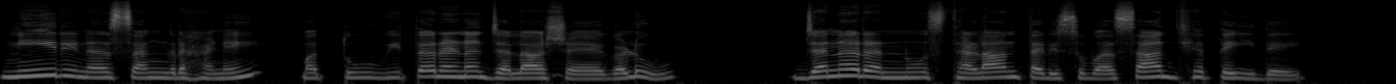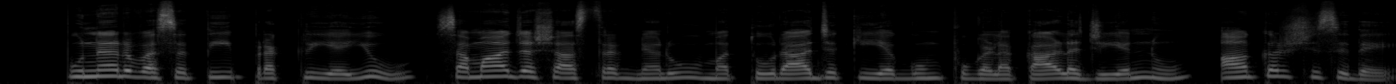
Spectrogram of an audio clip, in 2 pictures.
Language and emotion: Kannada, neutral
